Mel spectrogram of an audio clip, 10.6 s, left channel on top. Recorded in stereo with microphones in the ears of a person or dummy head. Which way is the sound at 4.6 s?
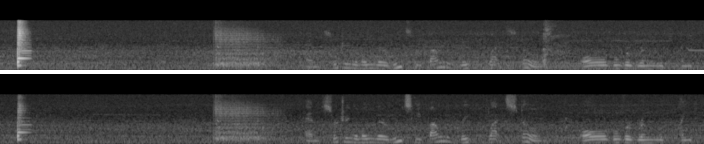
80° right.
